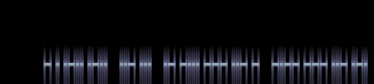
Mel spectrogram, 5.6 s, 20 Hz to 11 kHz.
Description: Morse code, heard as a keyed tone, about 40 wpm, 700 Hz. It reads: TELL US ABOUT YOUR
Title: Sentences from Top 1200 Words 40wpm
